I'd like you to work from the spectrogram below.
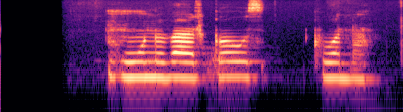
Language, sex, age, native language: Icelandic, female, 9, Icelandic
